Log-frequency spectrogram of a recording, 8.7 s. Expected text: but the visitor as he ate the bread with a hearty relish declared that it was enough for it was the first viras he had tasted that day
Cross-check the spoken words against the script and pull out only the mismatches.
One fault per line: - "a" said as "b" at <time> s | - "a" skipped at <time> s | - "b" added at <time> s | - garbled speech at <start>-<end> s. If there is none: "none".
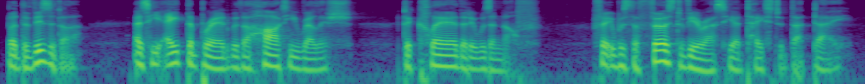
none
